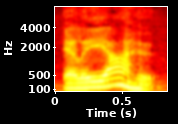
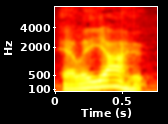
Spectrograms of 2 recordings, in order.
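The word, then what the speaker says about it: Eliyahu: prophet elijah in israel his name is not elijah in hebrew it's eliahu but if you're talking to israelis in israel in casual conversation about the prophet elijah they refer to him as elie yahoo same is true with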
